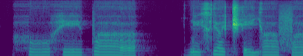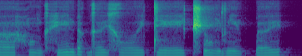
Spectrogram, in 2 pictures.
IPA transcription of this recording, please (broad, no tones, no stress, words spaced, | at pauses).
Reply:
hoːheːpʌː | ɗẽxɾʲʌ t͡ʃʼejʌːfʌː hɔ̃ɡhẽ ɗʌɡəːɪ̯xoːɪ̯teː t͡ʃʼɔ̃ɡ lʲẽʊ̯k͡pəɪ̯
